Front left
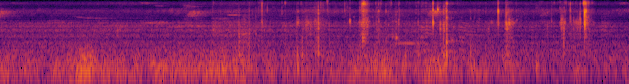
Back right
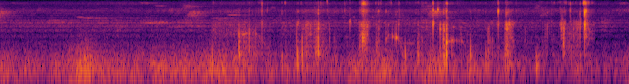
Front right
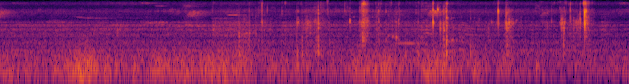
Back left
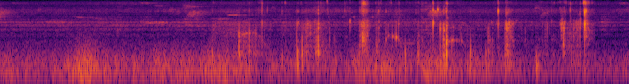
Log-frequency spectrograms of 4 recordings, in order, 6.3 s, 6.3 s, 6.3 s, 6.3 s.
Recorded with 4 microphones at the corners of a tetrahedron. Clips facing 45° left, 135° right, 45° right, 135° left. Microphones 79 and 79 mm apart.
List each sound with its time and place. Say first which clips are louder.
0.0 s an insect: front left 2 dB, front right 3 dB; straight ahead
2.1 s chewing: back right 5 dB, back left 5 dB; 175° right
